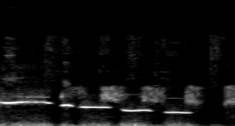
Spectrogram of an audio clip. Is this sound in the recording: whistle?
yes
